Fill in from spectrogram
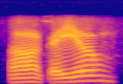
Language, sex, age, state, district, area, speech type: Maithili, male, 30-45, Bihar, Saharsa, rural, conversation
